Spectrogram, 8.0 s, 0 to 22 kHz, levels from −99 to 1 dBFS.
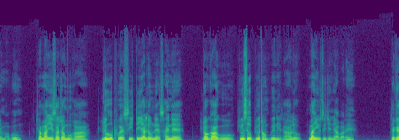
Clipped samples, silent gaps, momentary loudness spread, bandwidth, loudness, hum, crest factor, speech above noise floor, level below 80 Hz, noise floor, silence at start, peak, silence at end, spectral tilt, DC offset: under 0.1%; none; 12 LU; 15 kHz; -20 LUFS; none; 16 dB; 51 dB; -54 dBFS; -70 dBFS; 0 s; -2 dBFS; 0 s; -7.5 dB/octave; under 0.1%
